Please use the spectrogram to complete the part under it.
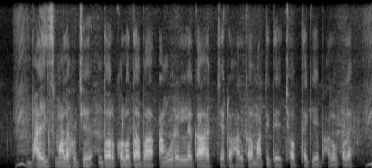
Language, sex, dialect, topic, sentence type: Bengali, male, Jharkhandi, agriculture, statement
